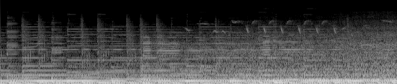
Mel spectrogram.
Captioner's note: birds tweeting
